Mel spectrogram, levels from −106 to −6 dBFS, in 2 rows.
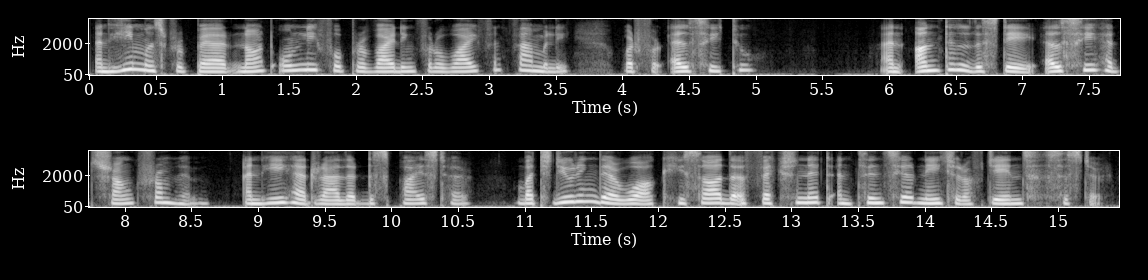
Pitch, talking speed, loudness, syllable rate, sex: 230 Hz, 180 wpm, -21 LUFS, 5.3 syllables/s, female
